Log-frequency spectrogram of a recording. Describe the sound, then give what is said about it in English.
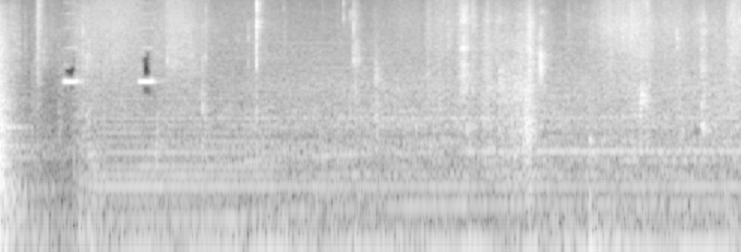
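Two short electronic beeps from a microwave oven, then its steady low motor hum with a whirring drone that runs on evenly, moderately loud, with faint clicks and rustles over it and no voices. “That's what a microwave's for.”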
